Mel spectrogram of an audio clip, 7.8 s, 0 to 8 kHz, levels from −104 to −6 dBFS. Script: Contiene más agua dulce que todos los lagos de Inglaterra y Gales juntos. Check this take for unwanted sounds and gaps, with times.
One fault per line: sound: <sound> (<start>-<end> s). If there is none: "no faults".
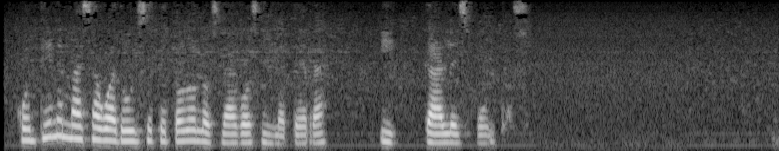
no faults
